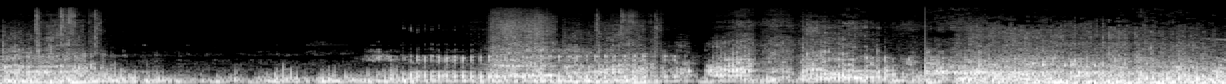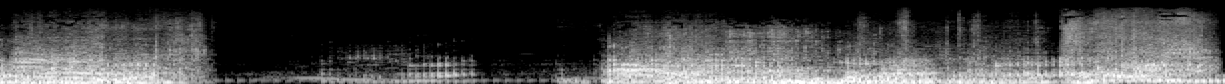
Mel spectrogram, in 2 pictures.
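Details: A Cape lion (Panthera leo melanochaita) roars and growls in deep, rough, sustained bursts.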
